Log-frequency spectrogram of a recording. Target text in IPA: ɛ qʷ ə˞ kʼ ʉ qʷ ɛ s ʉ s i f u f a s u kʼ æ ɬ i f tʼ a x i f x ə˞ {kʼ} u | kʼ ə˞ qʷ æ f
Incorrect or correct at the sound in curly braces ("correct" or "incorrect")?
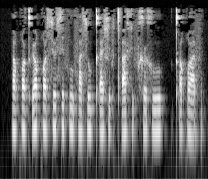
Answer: incorrect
